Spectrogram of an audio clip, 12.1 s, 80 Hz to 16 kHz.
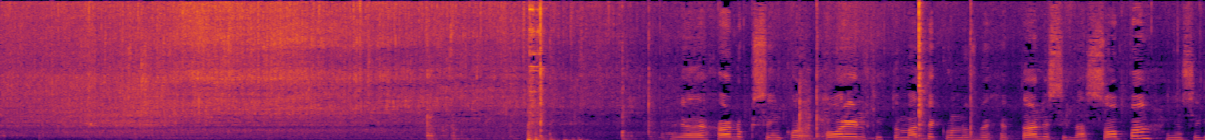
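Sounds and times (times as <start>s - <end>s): tomato sizzling in a pan: 0.0s - 12.0s.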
